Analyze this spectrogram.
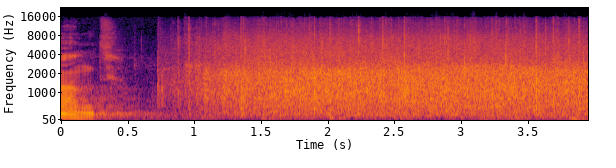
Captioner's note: applause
